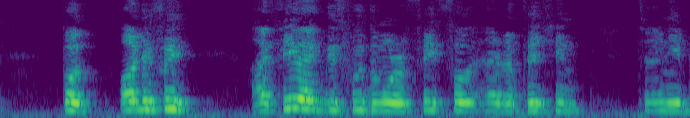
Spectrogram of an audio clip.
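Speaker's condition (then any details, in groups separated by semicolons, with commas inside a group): Cerebral palsy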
